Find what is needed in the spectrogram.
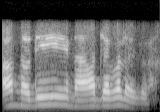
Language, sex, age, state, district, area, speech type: Assamese, male, 30-45, Assam, Biswanath, rural, conversation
